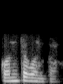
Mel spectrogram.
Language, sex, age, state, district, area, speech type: Marathi, male, 18-30, Maharashtra, Yavatmal, rural, conversation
